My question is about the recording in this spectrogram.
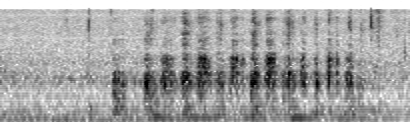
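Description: A coin scratching the latex coating off a scratch-off lottery ticket: a rapid run of short rasping strokes that starts about half a second in.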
